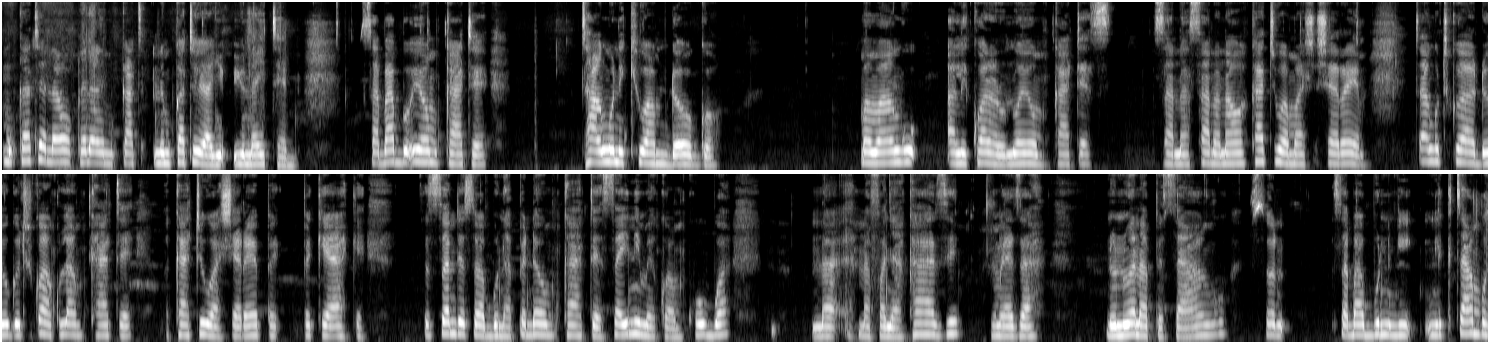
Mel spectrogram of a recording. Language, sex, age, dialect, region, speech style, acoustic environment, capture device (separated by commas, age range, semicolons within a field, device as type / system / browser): Swahili, female, 25-34, Kenya - Mombasa, Kenya, happy, nature; silence, mobile / Linux / Chrome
